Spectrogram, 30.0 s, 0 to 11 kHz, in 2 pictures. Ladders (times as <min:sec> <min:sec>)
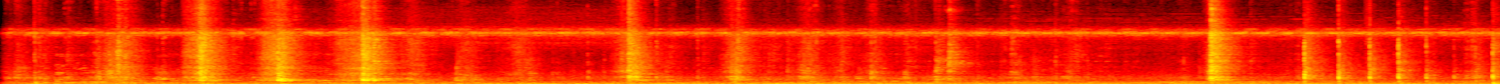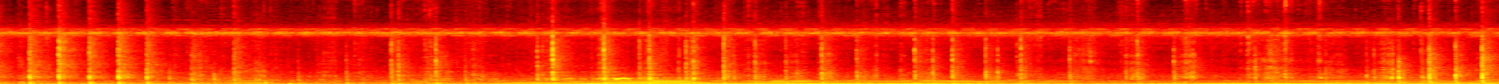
0:01.0 0:04.8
